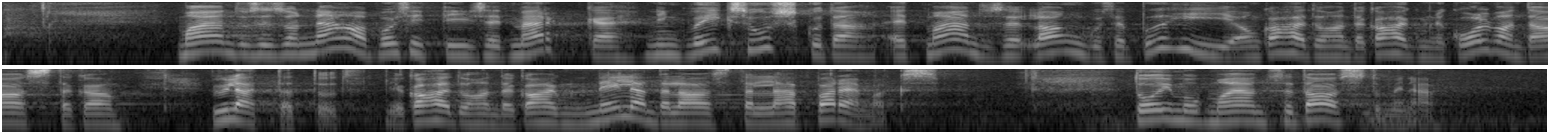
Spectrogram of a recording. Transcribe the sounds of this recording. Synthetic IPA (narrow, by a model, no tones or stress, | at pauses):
mɑjɑnd̪us̬e̞s̬o̞nnæɦɑpo̞sʲit̪ːˑiːvse̞jd̪mærkːe̞niŋɡ̥vɤ̞jksuskud̪̥ɑe̞t̪ːˑmɑjɑnd̪̥use̞lʔɑŋɡ̥use̞pɤɦio̞nkɑɦe̞t̪uɦɑnd̪̥e̞kɑɦe̞kymne̞ko̞lmɑnd̪̥ɑɑːst̪ɑɡ̥ɑ | ylɛt̪ːˑɑt̪ːˑṵd̪̥jɑ̰kɑɦe̞t̪uɦɑnd̪̥e̞kɑɦekymnenelʲjɑnd̪ɑlɑːst̪ɑlːæɦæb̥̚pɑɾe̞mɑ̰ks | t̪o̞jmub̥mɑjɑnd̪use̞t̪ɑːst̪uminḛ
